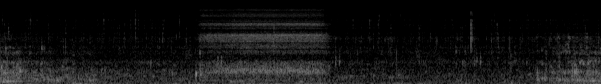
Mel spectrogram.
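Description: A muffled underwater hush goes on throughout, with faint crackling.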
